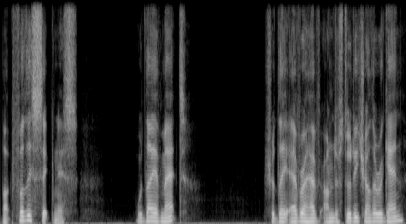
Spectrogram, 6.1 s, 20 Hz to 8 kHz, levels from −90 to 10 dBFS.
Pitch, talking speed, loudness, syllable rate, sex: 135 Hz, 145 wpm, -18 LUFS, 5.4 syllables/s, male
